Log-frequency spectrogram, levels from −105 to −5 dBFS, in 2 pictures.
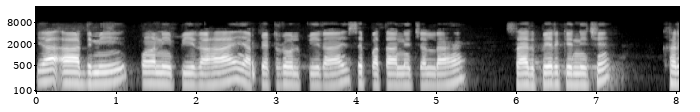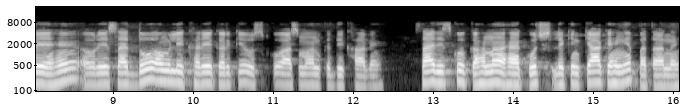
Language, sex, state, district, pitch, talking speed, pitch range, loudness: Hindi, male, Bihar, Begusarai, 155 Hz, 170 wpm, 145-165 Hz, -17 LUFS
